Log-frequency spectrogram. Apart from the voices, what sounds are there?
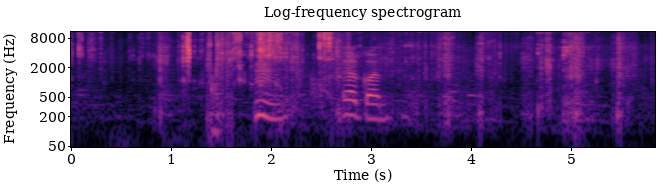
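crunching chips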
